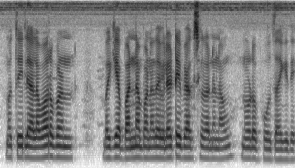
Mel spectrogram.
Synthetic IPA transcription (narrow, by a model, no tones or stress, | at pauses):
mɐt̪ːuilːiɐlɐʋaːɾubɐɳ | bɐɡːejɐbɐnːɐbɐɳːɐd̪ɐʋilɐːʈibjaːksɡɐɭɐnːunaːʋunoːɽɐbɐʋud̪aːɡid̪e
